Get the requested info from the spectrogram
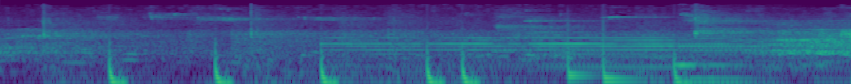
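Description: A basketball being dribbled on a wooden gym floor: a run of sharp bounces about half a second apart, a couple coming in quick pairs. Players' voices rise near the end.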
